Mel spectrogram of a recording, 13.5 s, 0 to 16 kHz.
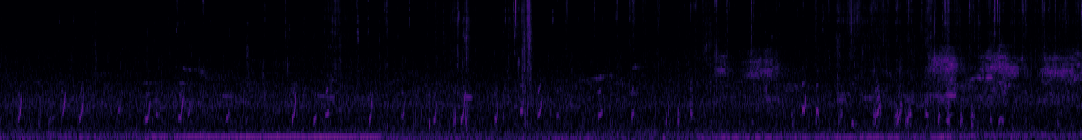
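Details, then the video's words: Cavies, five of them, feed on grass outside: faint, irregular short chuts and nibbling clicks, a low hum that comes and goes, and a few brighter squeaks near the end. "5 Guinea Pigs Eating Grass"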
